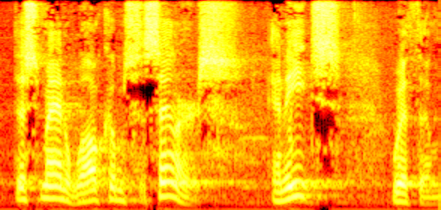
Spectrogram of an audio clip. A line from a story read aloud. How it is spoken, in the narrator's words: the Pharisees and teachers of the law muttered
